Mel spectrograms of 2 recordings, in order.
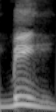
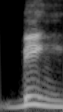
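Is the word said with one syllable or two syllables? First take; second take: one syllable; one syllable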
